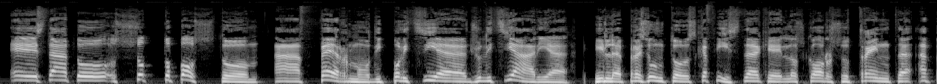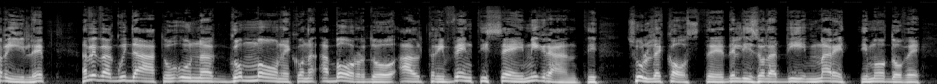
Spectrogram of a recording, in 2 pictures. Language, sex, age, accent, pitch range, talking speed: Italian, male, 50-69, native, 115-150 Hz, 100 wpm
